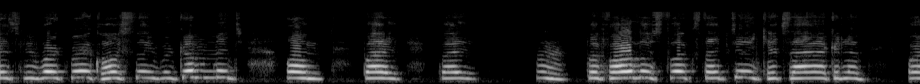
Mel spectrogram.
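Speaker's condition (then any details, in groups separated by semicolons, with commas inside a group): Cerebral palsy; from birth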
